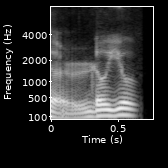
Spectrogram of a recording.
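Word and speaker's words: Hoio: Je me présente, Loyo, que vous pouvez écrire H-O-I-O. Prononcez bien Loyo, hein, s'il vous plaît, pas Loyo ou Loyo, ou, voilà, sans accent, s'il vous plaît.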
